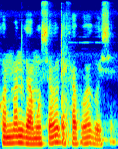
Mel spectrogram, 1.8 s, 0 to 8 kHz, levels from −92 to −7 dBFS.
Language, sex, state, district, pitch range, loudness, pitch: Assamese, male, Assam, Kamrup Metropolitan, 110-125 Hz, -18 LUFS, 115 Hz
